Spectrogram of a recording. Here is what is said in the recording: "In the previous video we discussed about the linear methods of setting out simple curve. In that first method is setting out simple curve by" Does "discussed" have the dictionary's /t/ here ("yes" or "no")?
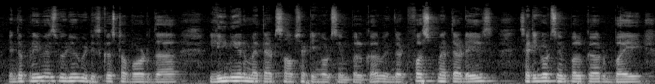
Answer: yes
